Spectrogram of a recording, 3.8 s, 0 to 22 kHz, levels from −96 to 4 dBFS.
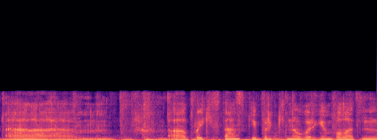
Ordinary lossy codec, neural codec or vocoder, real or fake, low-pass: none; codec, 16 kHz, 4.8 kbps, FACodec; fake; none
